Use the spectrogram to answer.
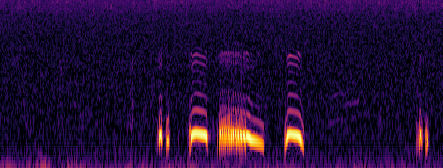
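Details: Spotted dove used to stir other doves into calling, giving one phrase of quick soft introductory notes, a short coo, a long falling coo and a closing coo, then starting the next phrase.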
